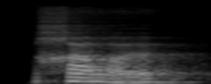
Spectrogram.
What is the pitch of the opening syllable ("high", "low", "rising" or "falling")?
high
